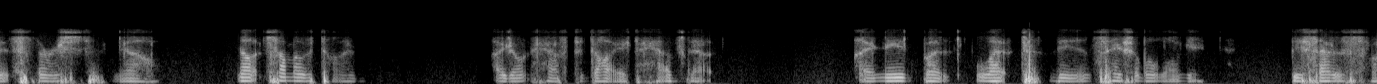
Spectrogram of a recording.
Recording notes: ACIM Daily Conference Call.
